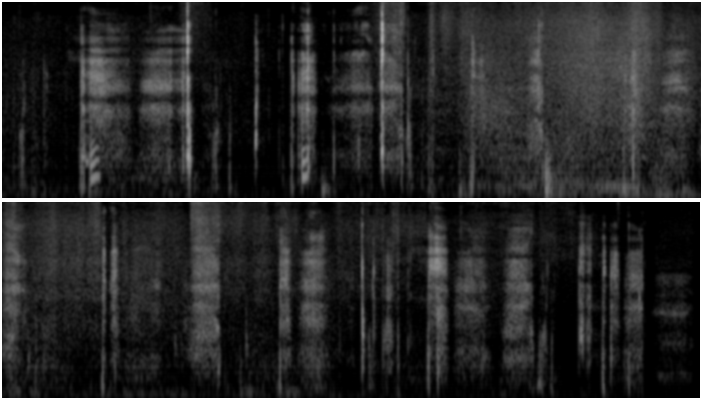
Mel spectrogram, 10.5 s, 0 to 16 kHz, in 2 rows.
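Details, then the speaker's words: Infant girl (2, 4 or 5 months) breastfeeding, recorded in an anechoic chamber: soft wet sucking clicks and small gulps, with quiet breaths heard and a few seconds' pause after each swallow: nutritive sucking and swallowing. "And once again In addition to suckling and swallowing we can also hear breathing. Baby pauses for few seconds after each swallow."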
